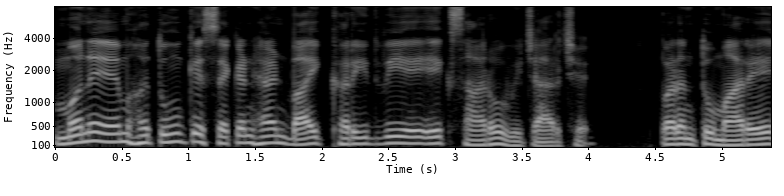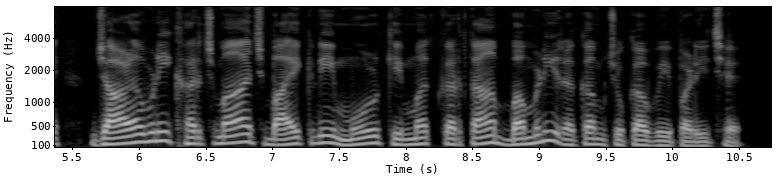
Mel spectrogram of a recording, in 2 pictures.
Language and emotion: Gujarati, sad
